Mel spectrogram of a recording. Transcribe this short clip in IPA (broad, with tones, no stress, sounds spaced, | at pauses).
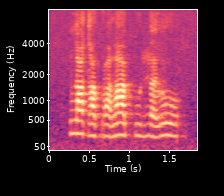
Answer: l u˥˨ dˤ i˧˩˧ ɡʷ ɛ˧˩˧ ðˤ ɛ˥˨ kʷ ɨ˧˩˧ ŋ ɐ˧˩˧ l o˥˨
